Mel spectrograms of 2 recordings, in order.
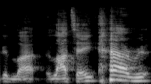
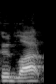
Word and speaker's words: Goodlatte: Sessions sent a letter to House Judiciary Committee Chairman Bob Goodlatte, I think that's how you pronounce it, Goodlatte, Republican from Virginia.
